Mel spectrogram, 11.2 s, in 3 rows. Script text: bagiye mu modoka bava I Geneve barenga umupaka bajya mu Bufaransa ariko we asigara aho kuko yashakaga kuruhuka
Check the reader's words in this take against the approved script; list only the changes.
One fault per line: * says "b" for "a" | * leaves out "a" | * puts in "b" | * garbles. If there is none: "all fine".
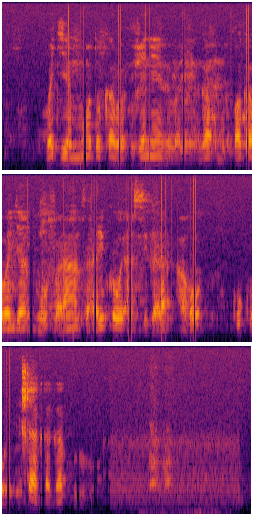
all fine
